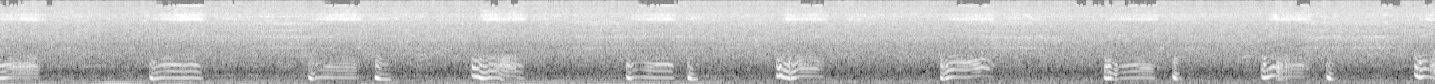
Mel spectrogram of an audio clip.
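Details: Snoring ferret, a run of gentle nasal squeaks, each breath a short rising-falling whine followed by a quicker catch, repeating steadily about every one and a half seconds against low background hiss.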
